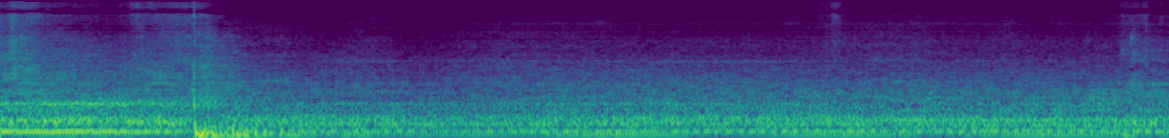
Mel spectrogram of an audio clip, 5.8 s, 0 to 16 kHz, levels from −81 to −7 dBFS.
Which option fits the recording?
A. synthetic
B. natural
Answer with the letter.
A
